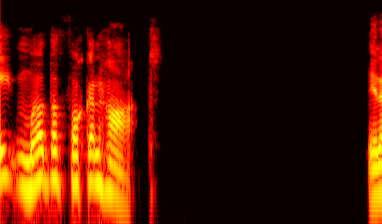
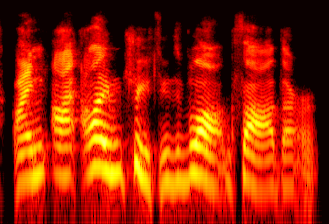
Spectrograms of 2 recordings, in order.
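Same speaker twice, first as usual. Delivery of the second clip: slow, stammered mock self-introduction; Jay Wilson impression; slower than usual. Commentator mimicking a man who crashed the panel, slow mocking impression. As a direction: put on his self-important voice, drawn out. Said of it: "He came over there and went on that man's panel".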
